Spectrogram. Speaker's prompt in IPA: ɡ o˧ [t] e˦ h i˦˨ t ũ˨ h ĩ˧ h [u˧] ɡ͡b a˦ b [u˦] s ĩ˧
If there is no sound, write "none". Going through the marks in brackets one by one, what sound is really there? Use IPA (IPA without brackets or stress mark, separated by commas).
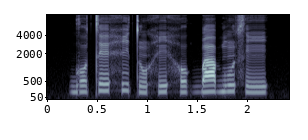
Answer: t, o˧, ũ˦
